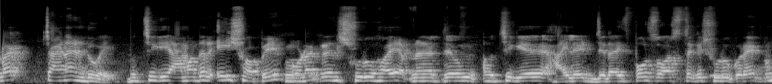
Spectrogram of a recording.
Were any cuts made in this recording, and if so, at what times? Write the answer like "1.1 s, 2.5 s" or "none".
1.2 s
